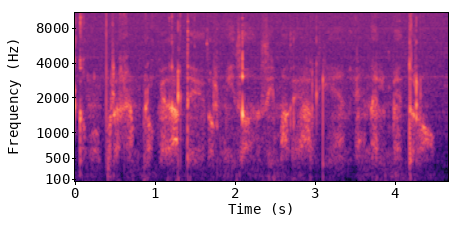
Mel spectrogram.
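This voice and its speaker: A man whispers at a very slow pace. Noticeable background noise sits behind him. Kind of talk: ASMR whisper talk about jazz. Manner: whispered, soft-spoken.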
